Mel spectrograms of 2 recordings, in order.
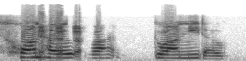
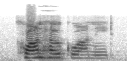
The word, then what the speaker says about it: Juanjo Guarnido: It's Juanjo Guarnido. – There you go. – Juanjo Guarnido.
